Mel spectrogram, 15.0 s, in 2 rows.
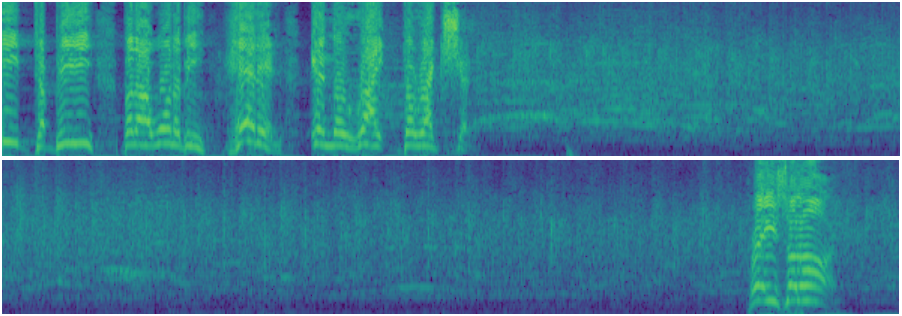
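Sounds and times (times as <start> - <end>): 
speech: 0.0 - 4.0, 13.7 - 14.5
audience clapping and applauding: 4.0 - 14.9.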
